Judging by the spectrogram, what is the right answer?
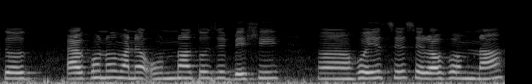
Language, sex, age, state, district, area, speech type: Bengali, other, 45-60, West Bengal, Jhargram, rural, spontaneous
